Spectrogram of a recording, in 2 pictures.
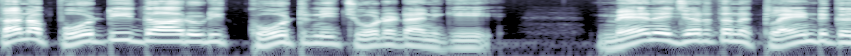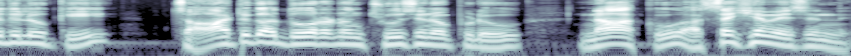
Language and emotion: Telugu, disgusted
